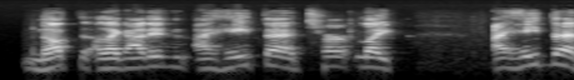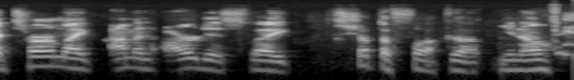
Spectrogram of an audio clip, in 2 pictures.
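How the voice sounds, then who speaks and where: This man speaks at a fairly slow pace in a high voice with a bright, sharp tone and fairly even intonation, the sound dry and close with no echo. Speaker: rapper. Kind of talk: casual interview chat.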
